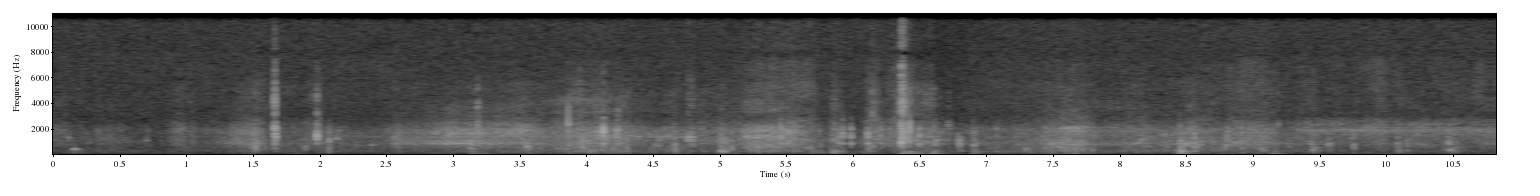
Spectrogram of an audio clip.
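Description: Handling noise on a fishing boat: scattered light knocks and clicks with rustling as a crappie is unhooked by hand and put into the livewell. The loudest knock comes about six and a half seconds in.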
